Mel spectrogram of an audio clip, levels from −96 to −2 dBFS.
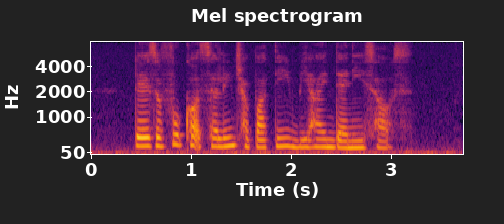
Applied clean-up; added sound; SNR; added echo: none; none; none; none.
